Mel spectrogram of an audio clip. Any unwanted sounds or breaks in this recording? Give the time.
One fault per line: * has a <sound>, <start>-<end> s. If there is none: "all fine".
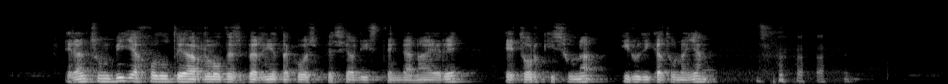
* has a laugh, 7.6-8.3 s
